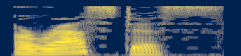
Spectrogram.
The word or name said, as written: erastus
